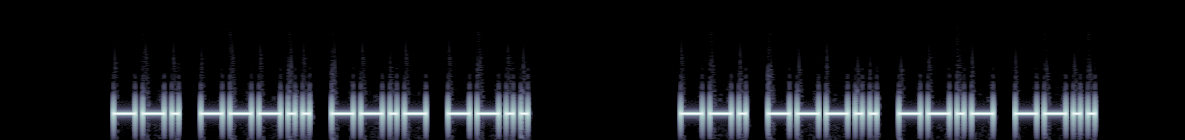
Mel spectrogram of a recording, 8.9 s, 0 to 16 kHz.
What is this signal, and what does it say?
Morse code, heard as a keyed tone, about 22 wpm, 700 Hz. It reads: G8QZ G8QZ
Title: DXCC-100 Call Signs - 4 Characters - Repeated 2x - 22wpm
